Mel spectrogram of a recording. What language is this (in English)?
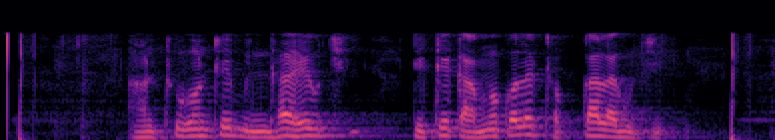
Odia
